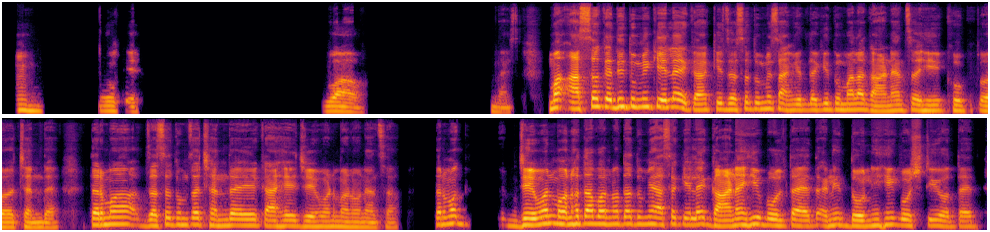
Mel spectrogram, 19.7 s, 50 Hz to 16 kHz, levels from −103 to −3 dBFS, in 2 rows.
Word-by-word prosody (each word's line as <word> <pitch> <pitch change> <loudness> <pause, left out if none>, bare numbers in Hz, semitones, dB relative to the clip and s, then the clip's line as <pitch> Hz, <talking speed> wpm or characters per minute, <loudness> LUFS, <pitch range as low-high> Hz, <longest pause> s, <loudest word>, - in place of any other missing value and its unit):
हं, 145 - -2
हं. 125 -2 -5 0.7
Okay. 115 -2 -8 1.9
Wow 110 -5 -2 1.3
nice. 100 -2 -12 0.3
मग 210 +2 +6 0.2
असं 170 +7 +4
कधी 215 +1 +5
तुम्ही 225 0 +1
केलंय 210 -2 +3
का 150 -1 +1
की 160 - -2
जसं 155 +2 -2
तुम्ही 170 +1 -3
सांगितलं, 145 -3 -2
की 155 - -2
तुम्हाला 150 0 0
गाण्याचंही 135 +1 -2
खूप 130 -1 -5
अ, 120 -1 0
छंद 115 -1 -2
आहे. 110 0 -6 0.3
तर 170 0 +5
मग 185 -4 0
जसं 155 +4 0
तुमचा 175 0 -1
छंद 155 0 -2
एक 155 -1 +1
आहे 140 +1 0
जेवण 135 0 -2
बनवण्याचा. 120 -2 -5 0.4
तर 175 +1 0
मग 200 -2 -2 0.5
जेवण 170 +6 +7
बनवता-बनवता 195 0 +3
तुम्ही 190 0 -2
असं 175 +1 0
केलंय 175 +1 0
गाणंही 160 +5 +4
बोलतायेत 150 -1 0
आणि 150 +4 -3
दोन्हीही 155 +4 0
गोष्टी 155 -1 -2
होत 135 -2 -4
आहेत. 135 0 -3
155 Hz, 135 wpm, -20 LUFS, 135-175 Hz, 1.9 s, जेवण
